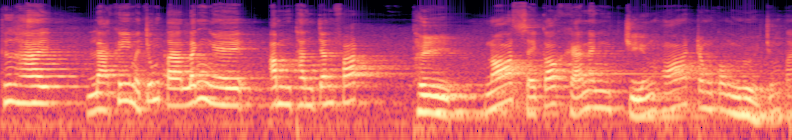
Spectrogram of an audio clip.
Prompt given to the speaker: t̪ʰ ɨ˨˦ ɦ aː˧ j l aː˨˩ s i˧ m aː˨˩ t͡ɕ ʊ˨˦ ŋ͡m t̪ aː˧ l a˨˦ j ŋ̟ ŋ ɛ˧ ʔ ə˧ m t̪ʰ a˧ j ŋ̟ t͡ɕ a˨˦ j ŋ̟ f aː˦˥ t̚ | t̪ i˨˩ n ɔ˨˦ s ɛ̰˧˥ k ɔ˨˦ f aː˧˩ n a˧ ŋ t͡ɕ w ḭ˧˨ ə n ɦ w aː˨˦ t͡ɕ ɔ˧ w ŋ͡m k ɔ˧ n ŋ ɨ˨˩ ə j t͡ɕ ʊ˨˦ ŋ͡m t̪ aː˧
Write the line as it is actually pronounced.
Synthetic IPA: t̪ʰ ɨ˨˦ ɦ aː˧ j l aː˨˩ x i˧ m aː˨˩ t͡ɕ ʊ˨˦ ŋ͡m t̪ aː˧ l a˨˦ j ŋ̟ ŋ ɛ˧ ʔ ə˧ m t̪ʰ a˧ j ŋ̟ t͡ɕ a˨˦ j ŋ̟ f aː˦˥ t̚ | t̪ʰ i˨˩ n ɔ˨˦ s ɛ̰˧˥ k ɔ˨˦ x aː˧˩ n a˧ ŋ t͡ɕ w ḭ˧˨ ə n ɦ w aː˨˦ t͡ɕ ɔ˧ w ŋ͡m k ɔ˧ n ŋ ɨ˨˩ ə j t͡ɕ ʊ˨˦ ŋ͡m t̪ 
